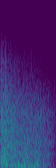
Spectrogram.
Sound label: gunshot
